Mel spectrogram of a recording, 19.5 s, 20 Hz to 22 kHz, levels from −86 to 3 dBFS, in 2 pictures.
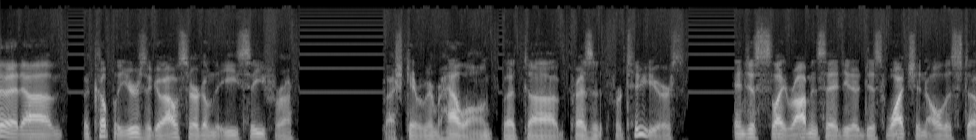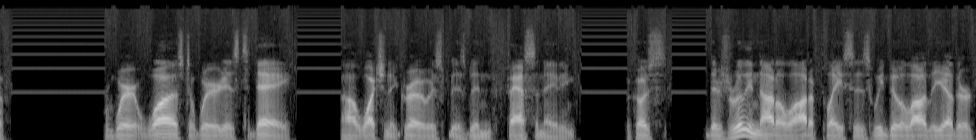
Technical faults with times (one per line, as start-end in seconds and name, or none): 0.00-19.52 converter idle tones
